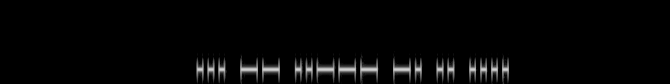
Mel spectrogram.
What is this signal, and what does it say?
Morse code, heard as a keyed tone, about 22 wpm, 700 Hz. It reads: SM2NIH
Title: DXCC-100 Call Signs - 6 Characters - 22wpm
